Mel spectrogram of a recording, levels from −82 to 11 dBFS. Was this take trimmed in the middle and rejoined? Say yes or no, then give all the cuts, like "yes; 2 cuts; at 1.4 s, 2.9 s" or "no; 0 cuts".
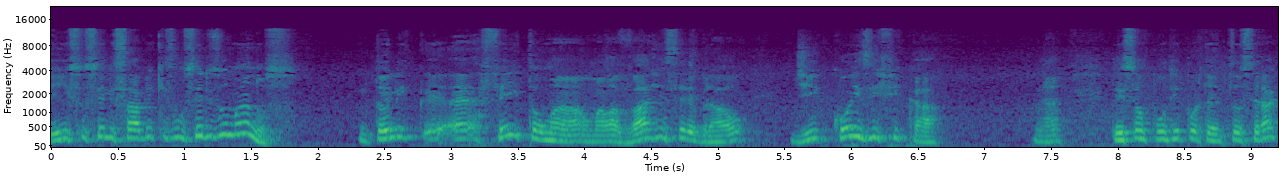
no; 0 cuts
